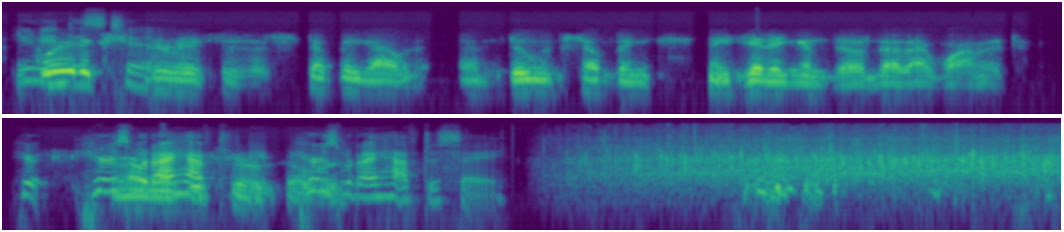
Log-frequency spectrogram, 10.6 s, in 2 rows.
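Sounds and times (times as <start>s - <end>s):
speech: 0.1s - 9.5s
laughter: 0.2s - 4.8s, 5.9s - 7.0s, 8.8s - 10.5s
big stadium crowd applause sound effect: 8.0s - 10.5s.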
